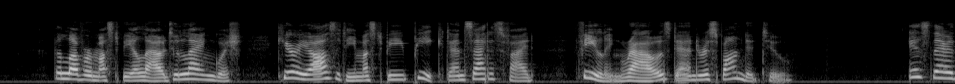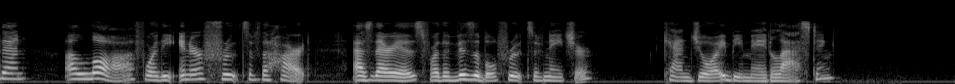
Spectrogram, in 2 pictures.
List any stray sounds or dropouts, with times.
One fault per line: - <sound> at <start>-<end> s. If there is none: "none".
none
